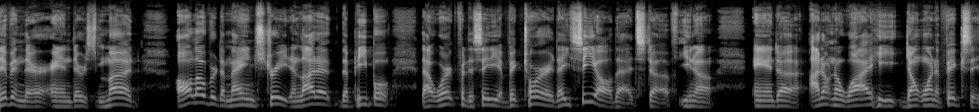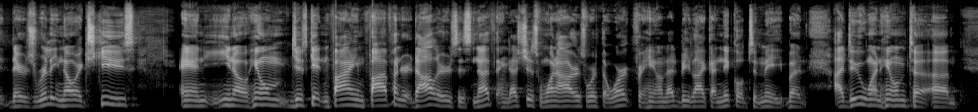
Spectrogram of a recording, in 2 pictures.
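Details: Adult man speaking; Normal speech.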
